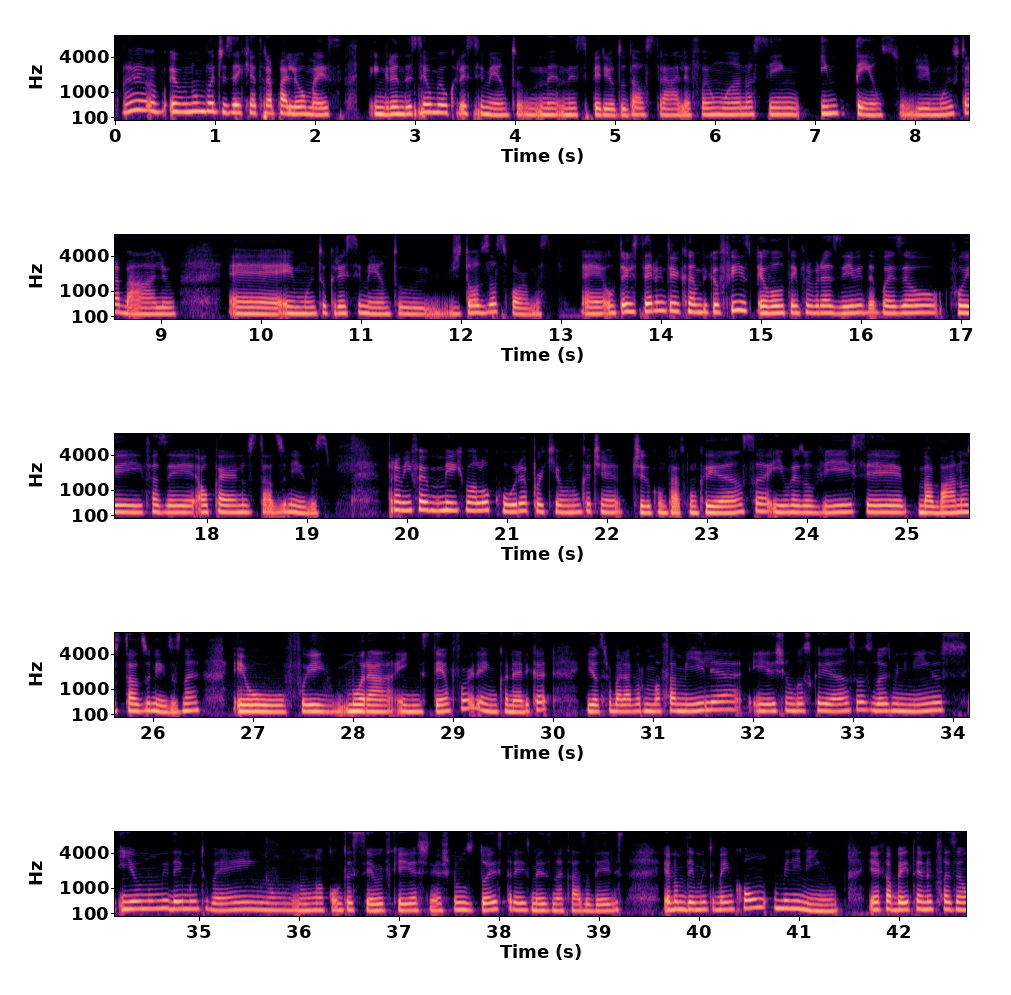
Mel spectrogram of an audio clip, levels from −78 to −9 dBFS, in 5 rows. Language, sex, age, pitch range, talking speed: Portuguese, female, 20-39, 185-220 Hz, 185 wpm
